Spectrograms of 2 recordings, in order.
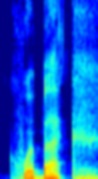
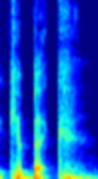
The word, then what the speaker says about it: Quebec: Uh, many Americans say Quebec. Canadians I've met say Quebec.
